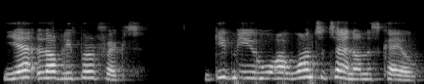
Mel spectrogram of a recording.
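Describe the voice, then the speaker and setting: A woman's voice: high voice, normal speed. A young woman from Poland with a Polish accent, hosting a live webinar in an upbeat, chatty way. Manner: upbeat, chatty, greets the audience warmly. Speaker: webinar presenter. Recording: dull lo-fi call audio.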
